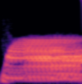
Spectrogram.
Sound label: missile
